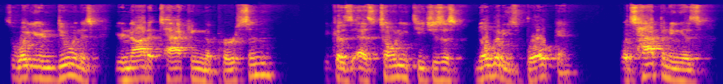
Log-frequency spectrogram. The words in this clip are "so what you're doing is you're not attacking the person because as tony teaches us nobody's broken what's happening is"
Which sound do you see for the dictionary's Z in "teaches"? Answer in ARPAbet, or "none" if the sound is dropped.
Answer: Z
